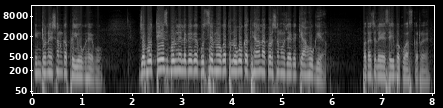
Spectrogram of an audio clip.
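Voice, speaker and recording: A man's voice: fairly high pitch, dark tone. A male teacher giving a classroom lecture, explaining terms and putting questions to the class. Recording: long hall reverb.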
